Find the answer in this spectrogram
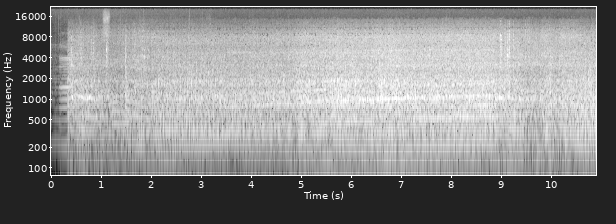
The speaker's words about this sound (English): All right, so what I was looking for here is, you know, 10 hours of diesel truck idling. Here we go.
